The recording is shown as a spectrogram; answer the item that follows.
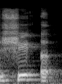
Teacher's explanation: حمزہ کے اوپر سکون ہے، اس کو جھٹکا دے کے پڑھا جائے گا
